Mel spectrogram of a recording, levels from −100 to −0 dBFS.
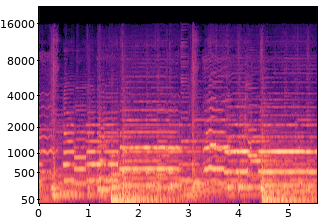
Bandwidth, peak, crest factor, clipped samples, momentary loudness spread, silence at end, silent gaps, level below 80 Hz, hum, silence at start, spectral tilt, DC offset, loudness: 15 kHz; -2 dBFS; 12 dB; under 0.1%; 7 LU; 0 s; none; -22 dBFS; none; 0 s; -7 dB/octave; under 0.1%; -14 LUFS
